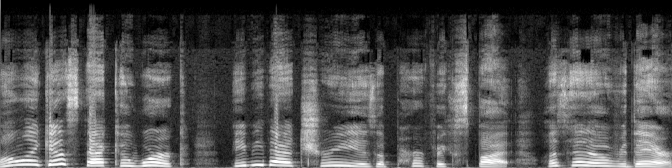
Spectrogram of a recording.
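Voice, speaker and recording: A woman puts on a squeaky character voice pitched extremely high. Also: moderate pace. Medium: read story.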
